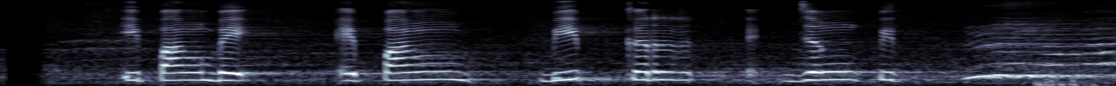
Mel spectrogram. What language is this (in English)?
Sundanese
